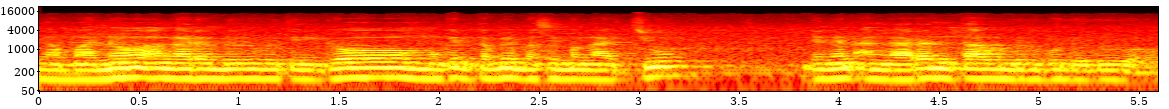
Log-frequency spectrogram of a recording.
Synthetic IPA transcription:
jaŋmanɔaŋɡaɾanduaɾibut̪iɡɔmuŋkɪnkamimasɪməŋat͡ʃu | dəŋanʔa̰ŋɡaɾant̪aunduɔɾibuduadulɔ

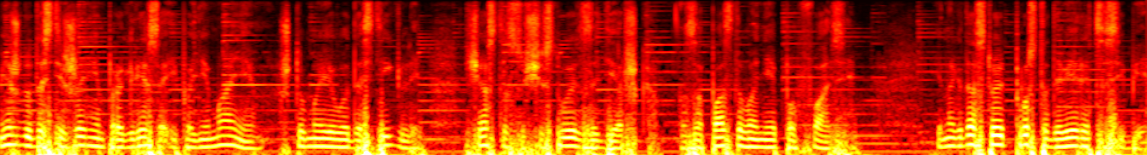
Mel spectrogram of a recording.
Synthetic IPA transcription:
mʲe̞ʐd̪ʊd̪əsʲtʲɪʐɛnʲɪjəmpɾɐɡɾʲesə̰ʔipənʲɪmanʲɪjəmʂt̪o̞mɨjɪvo̞d̪ɐsʲtʲiɡlʲɪ̰ | t͡ɕast̪əsʊɕːɪst̪vujɪt̪zɐdʲe̞rʂkə̥zɐpazd̪əvənʲɪjəpɐfazʲɪ | ɪnɐɡd̪ast̪o̞ɪt̪̚pɾo̞st̪əd̪ɐvʲeɾʲɪt̪sːəsʲɪbʲḛ

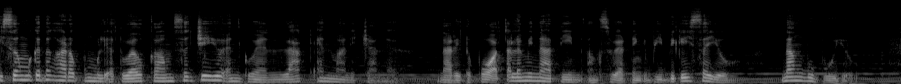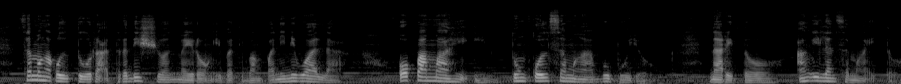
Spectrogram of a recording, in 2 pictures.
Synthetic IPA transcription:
ʔɪsaŋmɐɡɐnd̪aŋʔaːɾɐwpoŋmʊliʔɐt̪wɛlkɐmsɐd͡ʒɛjuʔɛnɡwɛnlakɛnd̪̚manɪt͡ʃa̰nɛ̰l | nɐɾɪt̪o̞po̞ʔɐt̪ʔɐlamɪnːaːt̪ɪnɐ̰ŋswɛ̰ɾt̪ɛŋʔɪbiːbɪɡajsɐjo̞ | nɐŋbubuːjo̰ɡ̚ | sɐmɐŋakʊlt̪uːɾɐ̰ʔɐ̰t̪ːɾɐd̪ɪʃjo̞nmɐjɾoʔo̰ŋʔɪ̰bat̪ʔɪbaŋpɐnɪnɪwaːla̰ʔ | ʔo̞pɐmaɦḭʔɪnt̪ʊŋko̞lsɐmɐŋabubuːjo̰ɡ̚ | nɐɾɪt̪o̞ | ʔɐŋʔɪlansɐmɐŋa̰ʔɪ̰t̪o̞̰

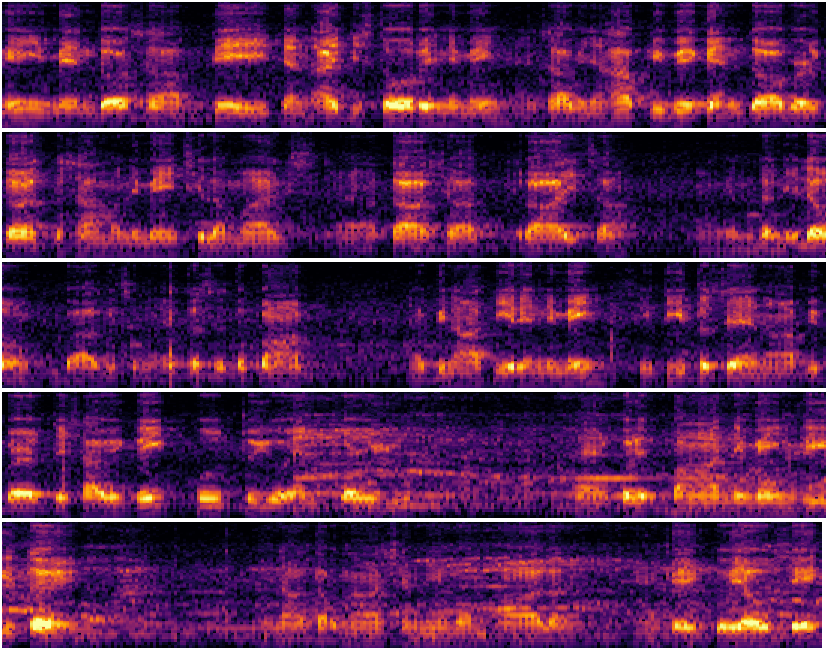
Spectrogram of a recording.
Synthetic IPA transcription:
mɛjmɛnd̪osɐp̚d̪ɛjɐnajd̪ɪst̪oːɾinɪmɛjnɛnsaːbɪɲaɦapiwikɛnd̪d̪abɛɹkaskɐsaːmɐnɪmɛjnsɪlɐmals | ɐɐt̪aːʃɐt̪̚ɾaːjsɐ | ɐŋɡɐnd̪anɪlabaːɡisɐkɐnɛt̪t̪ːɐsɛt̪opɐŋap̚ | nɐbɪnaːt̪iɾɪnːɪmejnsit̪iːt̪osɛnhaːpibɛɹt̪̚d̪ejsaːbiɡɾejt̪̚fult̪ujuʔɛ̃nd̪foɹju | ɐnkʊlɛt̪̚pɐŋanɪmejnd̪iːt̪oɛ | pɪnaːt̪ɐk̚naʃɐnimɐmʔaːlɐŋ | ɛnkɐjkujɐwsɛ

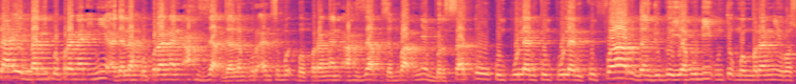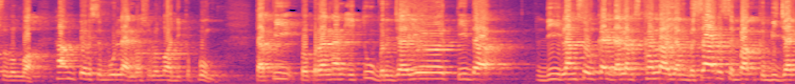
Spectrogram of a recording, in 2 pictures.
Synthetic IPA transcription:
laɪnbaɡipəpəɾaŋaniniadalahpəpəɾaŋanahzap̚dalamkuɾʔansəbʊt̪̚pəpəɾaŋana̰hzap̚səbap̚ɲãbərsat̪ukumpulankumpulankufardand͡ʒuɡajaɦudiunt̪ʊk̚mə̃məɾaŋĩɾɔsululːɑhhampɪrsəbulanrɔsululːahdikəpʊŋ | t̪apipəpəɾaŋanit̪ubərd͡ʒajat̪idaʔ | dilaŋsʊŋkandalamsə̥kalajaŋbəsarsəbap̚kəbid͡ʒak

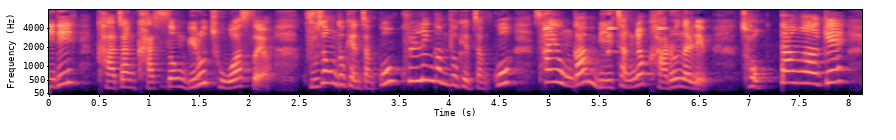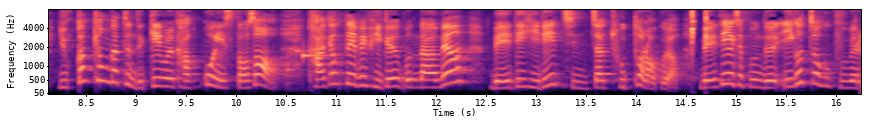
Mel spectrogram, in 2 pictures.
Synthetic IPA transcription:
iɾikad͡ʑaŋkas͈ʌŋbiɾot͡ɕoas͈ʌjo̰kus̬ʰʌŋdoke̞nt͡ɕʰaŋkʰokʰuʎːinɡamdoke̞nt͡ɕʰaŋkʰosʰajoŋɡamːiɭt͡ɕʰaŋɲʌk̚kaɾonaɭːim̚t͡ɕʌk̚t͈aŋɦaɡe̞juk͈akʰjʌŋɡatʰɯnːɯk͈imɯɭkak̚k͈ois͈ʌsʰʌkaɡjʌk̚t͈e̞bipiɡjoɦebondamjʌnme̞diɦiɾit͡ɕint͡ɕ͈at͡ɕotʰʌɾaɡojo̰me̞diɭt͡ɕe̞pʰundɯɾʔiɡʌt͡ɕ͈ʌɡɯkume

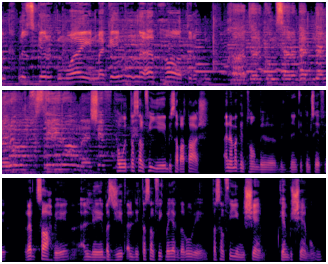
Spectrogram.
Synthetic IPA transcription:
wnɪzkɪɾkʊmwejnmakɪnabxɑːt̪ˤɨɾkʊm | xɑːt̪ˤɨɾkʊmsɑɾˤd̪ad̪nanɾusiːɾumaʃɪhʊwːɪt̪ˤːɑsˤɑlfɪjːebisabʕt̪ˤɑʕʃ | ʔanamak̬ʊnt̪hoːmbibɪlɪbneːnkʊnt̪mseːfɪɾ | ɾˤɑd̪ːsˤɑːħbiʔa̰lːibasʒiːt̪ʔa̰lːit̪ˤːɑsˤɑlfiːk̚bajak̚d̪ˤɑɾˤuːɾit̪ˤːɑsˤɑlfɪjːemɪnɪʃːeːm | keːmbɪʃːeːmhʊ̰wːe

